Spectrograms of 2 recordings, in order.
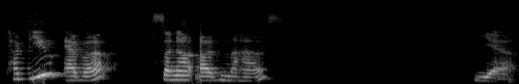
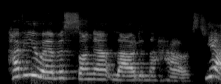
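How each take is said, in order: First: A pause follows the question before continuing. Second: No pause follows the question before continuing.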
